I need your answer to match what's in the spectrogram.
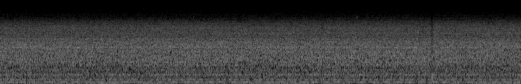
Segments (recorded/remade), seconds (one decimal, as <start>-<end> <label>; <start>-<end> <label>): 0.0-0.5 recorded; 0.5-1.5 remade; 1.5-5.2 recorded

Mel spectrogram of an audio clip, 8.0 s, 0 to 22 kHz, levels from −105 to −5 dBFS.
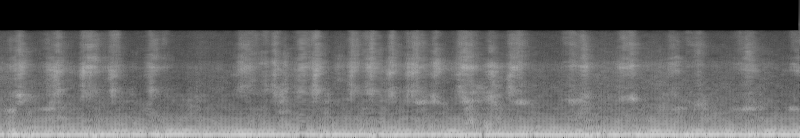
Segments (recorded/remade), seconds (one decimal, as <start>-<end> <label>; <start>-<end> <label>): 0.0-8.0 remade

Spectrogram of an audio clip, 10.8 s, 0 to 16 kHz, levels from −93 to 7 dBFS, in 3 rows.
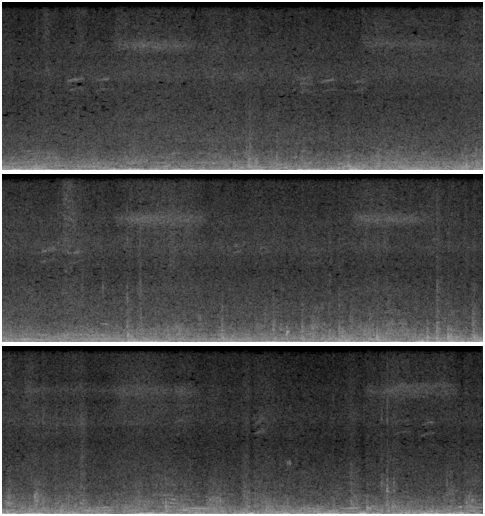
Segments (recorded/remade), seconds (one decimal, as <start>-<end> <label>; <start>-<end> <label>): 0.0-7.4 recorded; 7.4-8.5 remade; 8.5-10.8 recorded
